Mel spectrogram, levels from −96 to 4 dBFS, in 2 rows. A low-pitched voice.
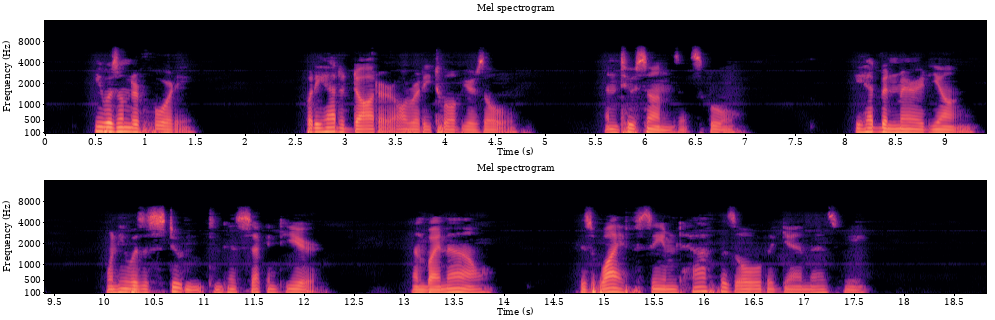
Yes: low, 105 Hz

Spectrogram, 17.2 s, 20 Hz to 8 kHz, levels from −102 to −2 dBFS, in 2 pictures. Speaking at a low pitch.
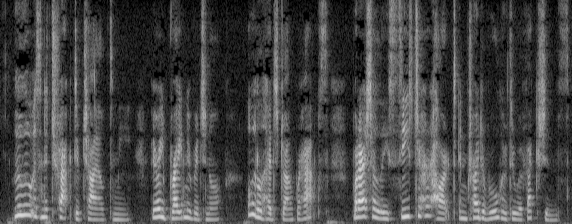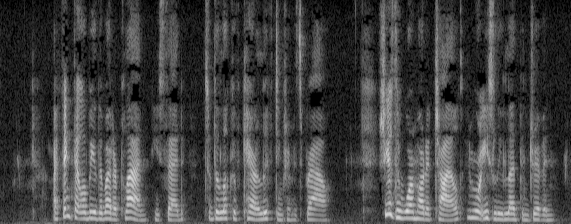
No: high, 220 Hz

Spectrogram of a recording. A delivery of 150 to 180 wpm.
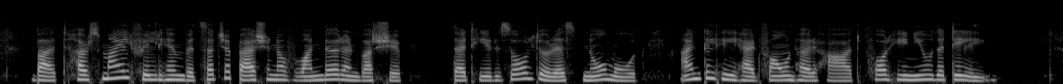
Yes: average, 175 wpm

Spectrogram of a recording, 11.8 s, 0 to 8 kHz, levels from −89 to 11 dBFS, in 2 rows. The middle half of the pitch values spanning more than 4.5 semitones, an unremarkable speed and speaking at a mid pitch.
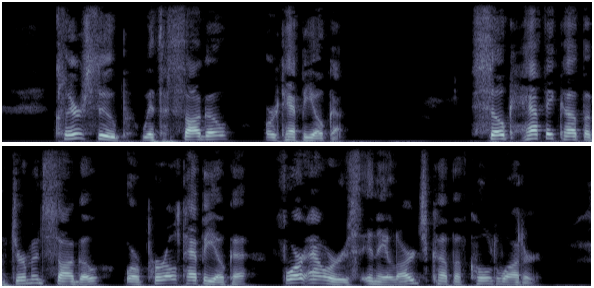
No: average, 5.3 semitones; slow, 125 wpm; medium, 165 Hz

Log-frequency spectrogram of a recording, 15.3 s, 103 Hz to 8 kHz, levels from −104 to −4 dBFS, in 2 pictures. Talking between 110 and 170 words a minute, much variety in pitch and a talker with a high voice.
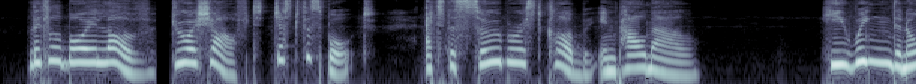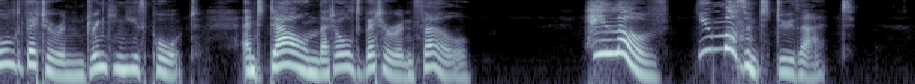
Yes: average, 140 wpm; wide, 8.3 semitones; high, 240 Hz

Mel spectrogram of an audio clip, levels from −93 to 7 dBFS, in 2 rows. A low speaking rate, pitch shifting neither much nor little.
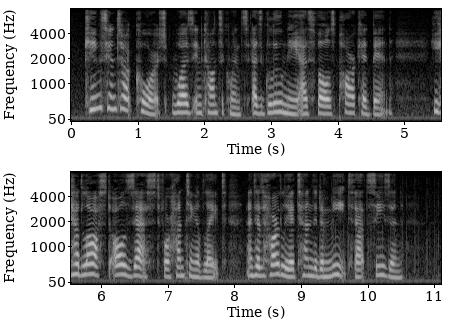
No: average, 160 wpm; average, 3.9 semitones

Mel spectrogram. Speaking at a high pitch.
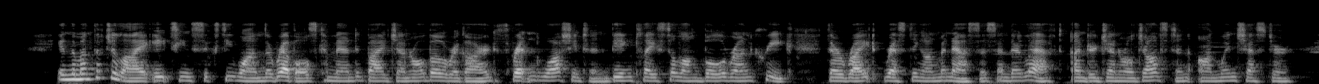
No: medium, 160 Hz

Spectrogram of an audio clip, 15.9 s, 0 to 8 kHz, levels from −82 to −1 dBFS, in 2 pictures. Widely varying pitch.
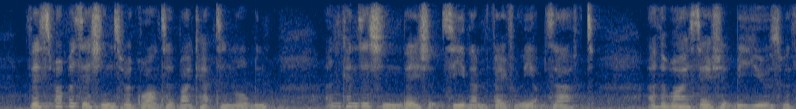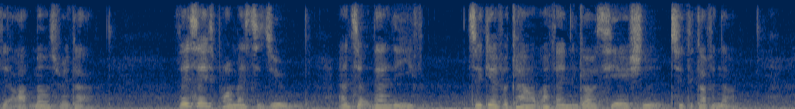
No: average, 3.3 semitones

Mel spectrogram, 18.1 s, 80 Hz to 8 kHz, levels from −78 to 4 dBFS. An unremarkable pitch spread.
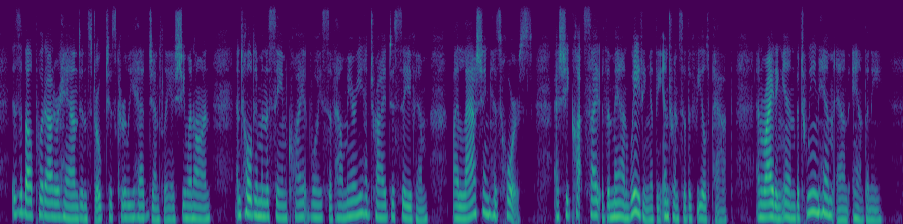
Yes: average, 3.2 semitones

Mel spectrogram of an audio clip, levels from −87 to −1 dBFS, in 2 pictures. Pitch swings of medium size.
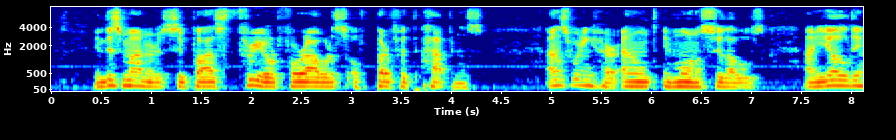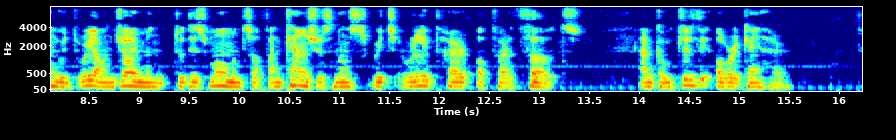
No: narrow, 2.1 semitones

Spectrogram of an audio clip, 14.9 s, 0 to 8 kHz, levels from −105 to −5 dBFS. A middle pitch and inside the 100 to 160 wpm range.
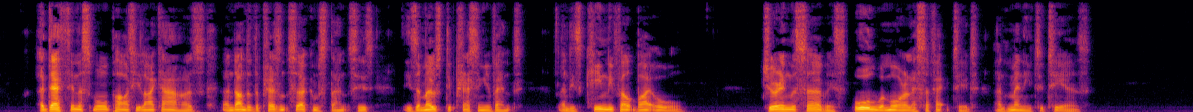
No: very low, 95 Hz; average, 150 wpm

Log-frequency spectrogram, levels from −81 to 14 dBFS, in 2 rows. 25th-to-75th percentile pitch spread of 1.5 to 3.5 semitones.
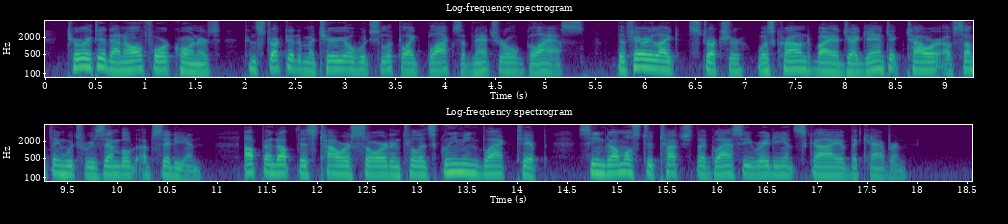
Yes: average, 2.8 semitones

